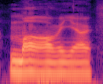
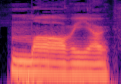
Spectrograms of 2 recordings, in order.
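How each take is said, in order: No difference in how they are said.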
